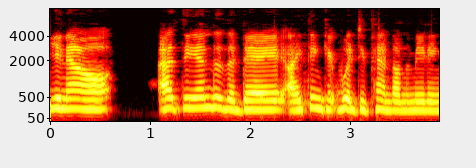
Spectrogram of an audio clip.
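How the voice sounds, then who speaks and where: With a normal speaking voice, a woman talks at a moderate pace using fairly even intonation. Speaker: podcast co-host. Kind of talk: casual chat.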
